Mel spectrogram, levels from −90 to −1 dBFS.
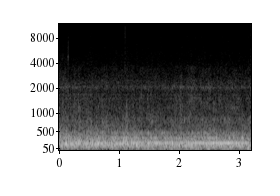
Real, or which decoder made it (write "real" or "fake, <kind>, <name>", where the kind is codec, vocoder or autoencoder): fake, codec, HILCodec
